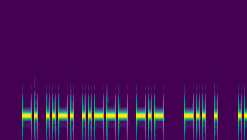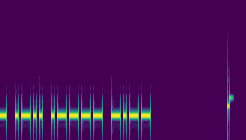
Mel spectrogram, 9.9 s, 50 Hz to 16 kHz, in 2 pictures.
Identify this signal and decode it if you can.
Morse code, heard as a keyed tone, about 21 wpm, 700 Hz. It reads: NF2K DE AL1Y
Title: USA Callsign DE Callsign - 4 Characters - 20wpm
